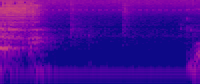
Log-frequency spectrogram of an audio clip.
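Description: A man's voice saying a drawn-out 'uh', then a pause of about a second and a half with only a steady low hum, before he starts speaking again near the end.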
